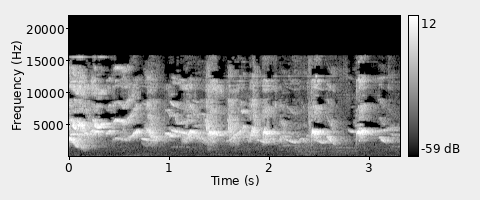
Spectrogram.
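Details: Wild forest song of an Oriental magpie-robin, used for tutoring young birds: a rapid, rich run of whistles, trills and downward sweeps, high-pitched and nearly unbroken, with sharp accented notes near the end.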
